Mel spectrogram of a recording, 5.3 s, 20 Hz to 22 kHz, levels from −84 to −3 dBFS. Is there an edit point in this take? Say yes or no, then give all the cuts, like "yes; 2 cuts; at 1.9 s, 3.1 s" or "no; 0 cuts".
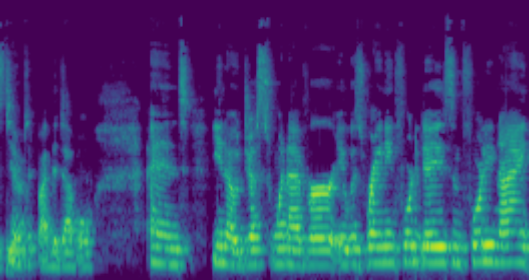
no; 0 cuts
